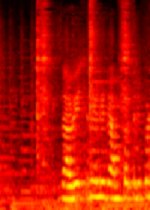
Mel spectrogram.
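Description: Metal spatula scraping and stirring mace and rampatri around an iron kadhai: metal grating on metal with ringing scrape tones, getting louder about a second in.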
